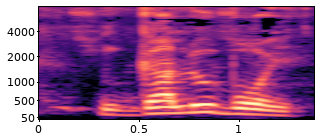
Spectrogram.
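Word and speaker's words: голубой: সিনি, সিনির অর্থ হবে নীল, উচ্চারণ হবে সিনি। আবার বলছি সিনি। গালুবই, গালুবইয়ের অর্থ হবে হালকা নীল বা আকাশী নীল, উচ্চারণ হবে গালুবই।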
